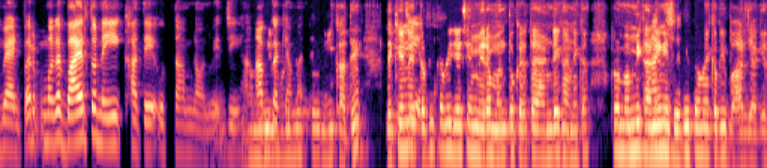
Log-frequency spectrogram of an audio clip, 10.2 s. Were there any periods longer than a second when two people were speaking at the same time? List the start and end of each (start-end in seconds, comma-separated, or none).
2.7-4.2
